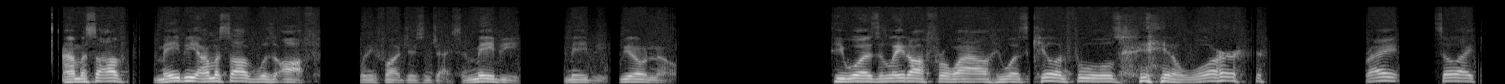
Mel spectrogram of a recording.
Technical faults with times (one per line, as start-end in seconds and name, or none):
0.00-15.06 low bit depth without dither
